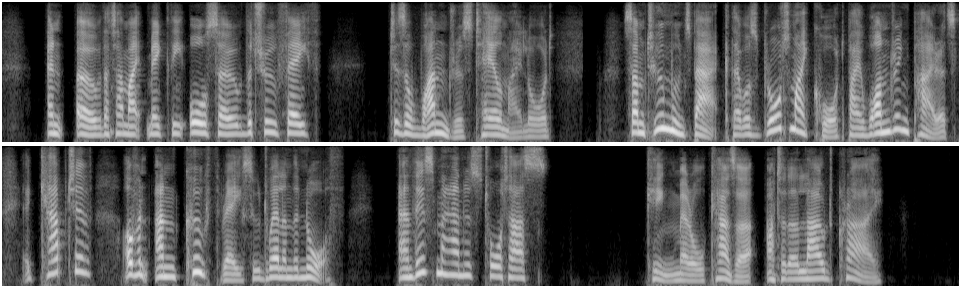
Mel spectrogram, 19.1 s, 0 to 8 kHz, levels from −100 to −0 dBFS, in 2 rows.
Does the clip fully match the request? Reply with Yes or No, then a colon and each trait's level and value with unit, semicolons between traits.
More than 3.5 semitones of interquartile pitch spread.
Yes: average, 5.3 semitones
